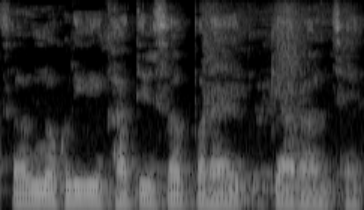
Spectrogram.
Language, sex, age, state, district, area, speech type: Maithili, male, 60+, Bihar, Madhepura, rural, spontaneous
